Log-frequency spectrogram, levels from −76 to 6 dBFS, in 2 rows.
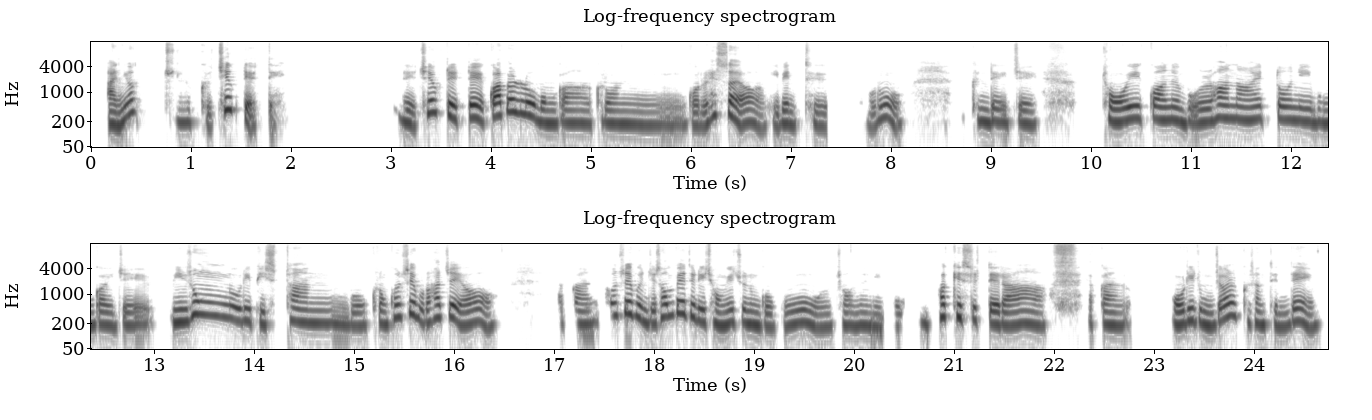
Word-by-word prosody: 아니요? 190 Hz, -, +3 dB, 0.3 s
쥬 195 Hz, -2 st, -6 dB
그 150 Hz, -, -8 dB
체육대회 385 Hz, +1 st, +3 dB
때. -, -, -11 dB, 1.1 s
네 185 Hz, -5 st, 0 dB
체육대회 290 Hz, -, +3 dB
때 240 Hz, -5 st, +6 dB
과별로 285 Hz, 0 st, +7 dB
뭔가 185 Hz, -2 st, -1 dB
그런 175 Hz, -2 st, -4 dB
거를 165 Hz, +1 st, -2 dB
했어요 195 Hz, -, +2 dB
이벤트용으로. 180 Hz, +4 st, -4 dB, 0.6 s
근데 200 Hz, -1 st, -2 dB
이제 185 Hz, -2 st, -4 dB, 0.6 s
저희 220 Hz, +2 st, +4 dB
과는 220 Hz, -3 st, +2 dB
뭘 200 Hz, 0 st, 0 dB
하나 235 Hz, -3 st, +1 dB
했더니 225 Hz, -2 st, -2 dB
뭔가 190 Hz, 0 st, -1 dB
이제 95 Hz, -, -4 dB, 0.2 s
민속놀이 265 Hz, 0 st, +2 dB
비슷한 205 Hz, -1 st, -3 dB
뭐 180 Hz, 0 st, -3 dB
그런 200 Hz, -1 st, -3 dB
컨셉로 280 Hz, -, +1 dB
하재요. 215 Hz, -, +2 dB, 0.6 s
약간 200 Hz, 0 st, -4 dB
컨셉은 310 Hz, -4 st, +2 dB
선배들이 290 Hz, -, +3 dB
정해주는 200 Hz, 0 st, 0 dB
거고 175 Hz, 0 st, -3 dB
저는 180 Hz, -1 st, -3 dB
이제 165 Hz, -, -4 dB
뭐 170 Hz, -, -9 dB, 0.2 s
입학했을 265 Hz, +5 st, +1 dB
때라 190 Hz, -3 st, +1 dB, 0.4 s
약간 185 Hz, 0 st, -3 dB, 0.4 s
어리둥절 220 Hz, +7 st, +2 dB
그 205 Hz, -, -9 dB
상태인데. 190 Hz, 0 st, -2 dB
200 Hz, 255 characters per minute, -23 LUFS, 185-235 Hz, 1.1 s, 과별로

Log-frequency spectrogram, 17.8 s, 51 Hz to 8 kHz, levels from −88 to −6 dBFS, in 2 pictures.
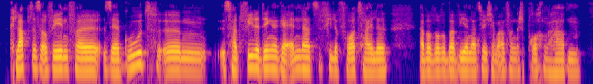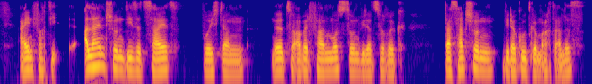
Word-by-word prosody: klappt 135 Hz, +1 st, +2 dB
es 135 Hz, -1 st, -2 dB
auf 120 Hz, -, +1 dB
jeden 130 Hz, 0 st, +4 dB
Fall 120 Hz, -2 st, +4 dB
sehr 110 Hz, -1 st, +1 dB
gut. 165 Hz, +8 st, 0 dB
Ähm, 120 Hz, -1 st, 0 dB, 0.2 s
es -, -, -5 dB
hat 120 Hz, -1 st, +1 dB
viele 140 Hz, -1 st, +3 dB
Dinge 130 Hz, +1 st, +2 dB
geändert, 125 Hz, +2 st, +1 dB
viele 130 Hz, -4 st, -6 dB
Vorteile. 115 Hz, 0 st, 0 dB, 0.4 s
Aber 115 Hz, -1 st, +1 dB
worüber 115 Hz, 0 st, +1 dB
wir 115 Hz, 0 st, +3 dB
natürlich 115 Hz, +1 st, -2 dB
am 110 Hz, -, -5 dB
Anfang 115 Hz, 0 st, -4 dB
gesprochen 110 Hz, -1 st, -7 dB
haben, 110 Hz, 0 st, -5 dB, 0.4 s
einfach 120 Hz, +1 st, +1 dB
die -, -, -9 dB, 0.4 s
allein 150 Hz, +1 st, +6 dB
schon 130 Hz, -4 st, 0 dB
diese 120 Hz, -1 st, 0 dB
Zeit, 120 Hz, +1 st, +1 dB, 0.3 s
wo 110 Hz, -, +1 dB
ich 110 Hz, 0 st, -3 dB
dann, 100 Hz, -1 st, -3 dB, 0.3 s
ne, 115 Hz, -1 st, +3 dB
zur -, -, -4 dB
Arbeit 115 Hz, +2 st, +1 dB
fahren 115 Hz, -1 st, 0 dB
musste 120 Hz, 0 st, -1 dB
und 110 Hz, -1 st, -3 dB
wieder 105 Hz, 0 st, 0 dB
zurück. 105 Hz, -1 st, -5 dB, 0.6 s
Das 115 Hz, -1 st, +2 dB
hat 125 Hz, 0 st, +1 dB
schon 120 Hz, -2 st, 0 dB
wiedergutgemacht 115 Hz, 0 st, 0 dB
alles. 110 Hz, +3 st, -4 dB
115 Hz, 150 wpm, -21 LUFS, 110-125 Hz, 0.6 s, allein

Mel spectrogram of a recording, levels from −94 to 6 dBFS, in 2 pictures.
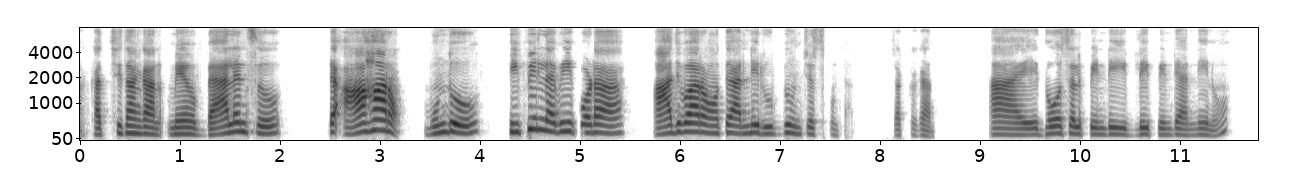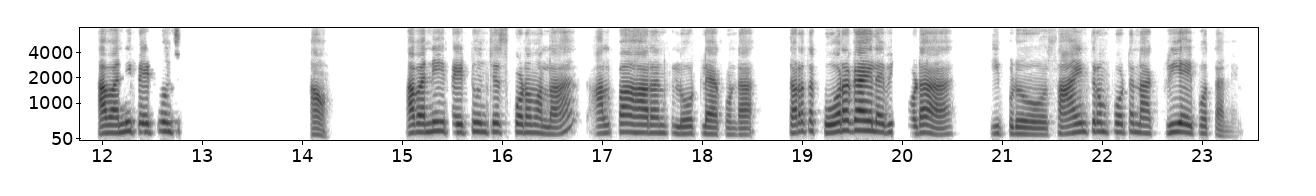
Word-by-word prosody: ఖచ్చితంగాను. 180 Hz, 0 st, +1 dB
మేము 175 Hz, 0 st, +1 dB, 0.2 s
బ్యాలెన్సు 205 Hz, +3 st, +2 dB, 0.6 s
అంటే -, -, +3 dB, 0.2 s
ఆహారం 265 Hz, +1 st, +9 dB, 0.3 s
ముందు 220 Hz, +4 st, +3 dB, 0.5 s
టిఫిన్లవి 245 Hz, 0 st, +1 dB
కూడా 210 Hz, 0 st, +3 dB, 0.6 s
ఆదివారం 230 Hz, +1 st, +5 dB
అవుతే 195 Hz, +2 st, -3 dB
అన్ని 195 Hz, +3 st, -3 dB
రుబ్బి 180 Hz, +2 st, -6 dB
ఉంచేసుకుంటాం 170 Hz, -4 st, -14 dB, 0.4 s
చక్కగాను. 145 Hz, -3 st, -14 dB, 0.6 s
ఆహ్, 160 Hz, -1 st, -1 dB
ఈ -, -, -6 dB
దోసలు 185 Hz, 0 st, -2 dB
పిండి, 170 Hz, 0 st, -5 dB
ఇడ్లీ 160 Hz, +3 st, -7 dB
పిండి 160 Hz, +1 st, -9 dB
అన్నీను. 150 Hz, -1 st, -12 dB, 0.6 s
అవన్నీ 205 Hz, +4 st, +2 dB
పెట్టుంచు 235 Hz, +2 st, -3 dB, 1.4 s
అవును. -, -, -4 dB, 0.8 s
అవన్నీ 225 Hz, +3 st, +2 dB, 0.2 s
పెట్టుంచేసుకోవడం 225 Hz, 0 st, -3 dB
వల్ల 180 Hz, -3 st, -4 dB, 0.5 s
అల్పాహారానికి 210 Hz, -1 st, 0 dB
లోటు 185 Hz, 0 st, -5 dB
లేకుండా, 165 Hz, -1 st, -4 dB, 0.4 s
తర్వాత 240 Hz, +5 st, -1 dB
కూరగాయలవి 240 Hz, 0 st, +5 dB, 0.2 s
కూడా 205 Hz, +2 st, +2 dB, 0.7 s
ఇప్పుడు 185 Hz, -1 st, -5 dB, 0.4 s
సాయంత్రం 230 Hz, +6 st, -1 dB
పూట 225 Hz, -1 st, -4 dB, 0.2 s
నాకు 195 Hz, 0 st, -6 dB
ఫ్రీ 215 Hz, +2 st, -4 dB
అయిపోతా 190 Hz, -5 st, -6 dB
నేను. 115 Hz, -1 st, -37 dB
205 Hz, 100 wpm, -22 LUFS, 175-230 Hz, 1.4 s, ఆహారం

